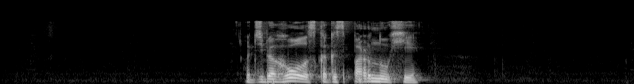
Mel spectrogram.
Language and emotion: Russian, angry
